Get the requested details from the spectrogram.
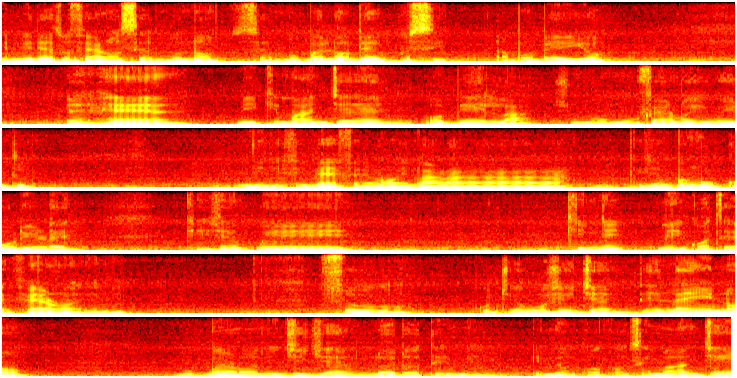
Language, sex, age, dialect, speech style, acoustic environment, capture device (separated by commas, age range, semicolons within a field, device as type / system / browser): Yoruba, male, 25-34, Nigeria - Lagos Yoruba, focused, appliances, mobile / Linux / Chrome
